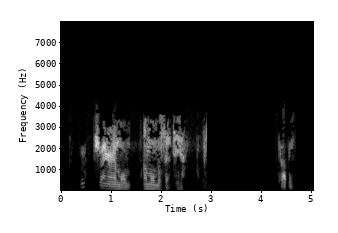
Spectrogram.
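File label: Police Dispatch, Scanner audio recording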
